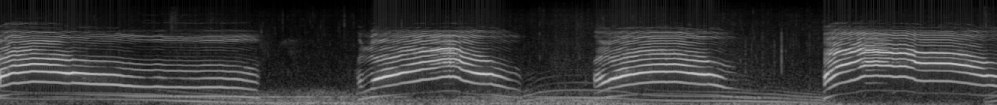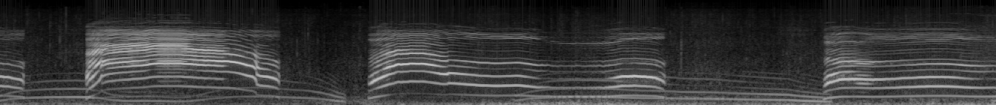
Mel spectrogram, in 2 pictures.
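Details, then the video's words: Domestic cats brawling, a long sequence of repeated wailing yowls about every two to three seconds, interleaved with deep arched moans from a second cat. "Som de gatos brigando"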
